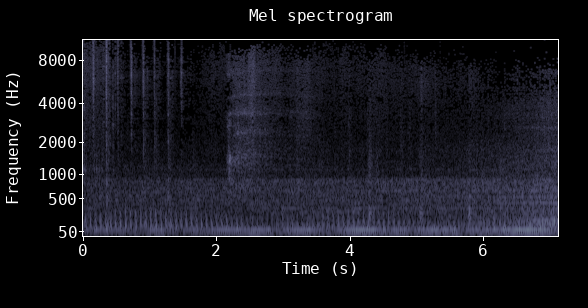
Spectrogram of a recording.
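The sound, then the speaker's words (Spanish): Heavy vehicle engines rumble steadily as a military off-road vehicle advances through the Chernobyl facilities and several army trucks pass it, a dense low drone with a few metallic clanks early on, swelling slightly louder toward the end. “Un todoterreno militar avanza por las instalaciones de Chernóbil. Varios camiones del ejército se cruzan con él.”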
